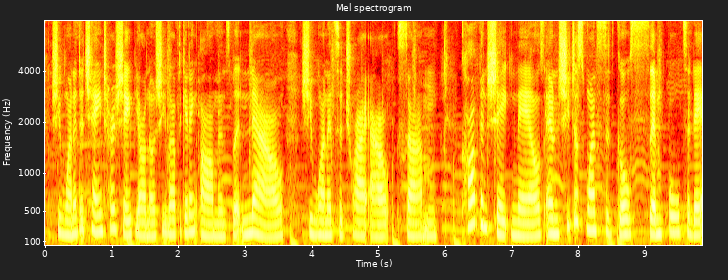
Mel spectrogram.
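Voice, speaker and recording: A chatty woman in her thirties from Trinidad talks viewers through her work in a relaxed voice-over, her low voice rough with creak. Her throat still sounds a little scratchy after losing her voice. Soft music plays faintly behind her. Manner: chatty, addresses viewers as "y'all" often. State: recovering voice, slight throat tickle. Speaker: nail vlogger.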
